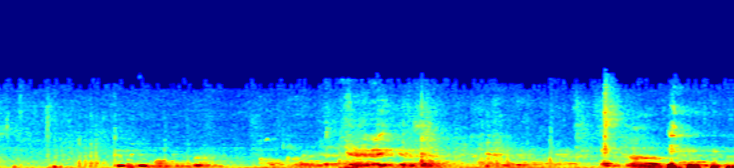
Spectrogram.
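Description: A man talks casually at a distance.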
